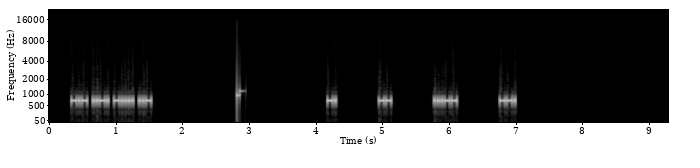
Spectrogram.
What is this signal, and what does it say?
Morse code, heard as a keyed tone, about 42 wpm, spaced as for 19 wpm, 700 Hz. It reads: KF6U NM3G
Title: USA Call Signs - 4 Characters - 8x Character Spacing - 45wpm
